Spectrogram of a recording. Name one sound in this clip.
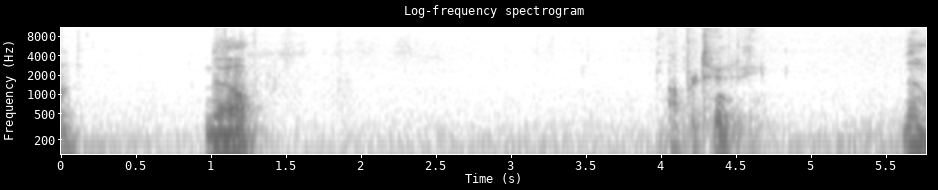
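Another man answers nearby with animation.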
